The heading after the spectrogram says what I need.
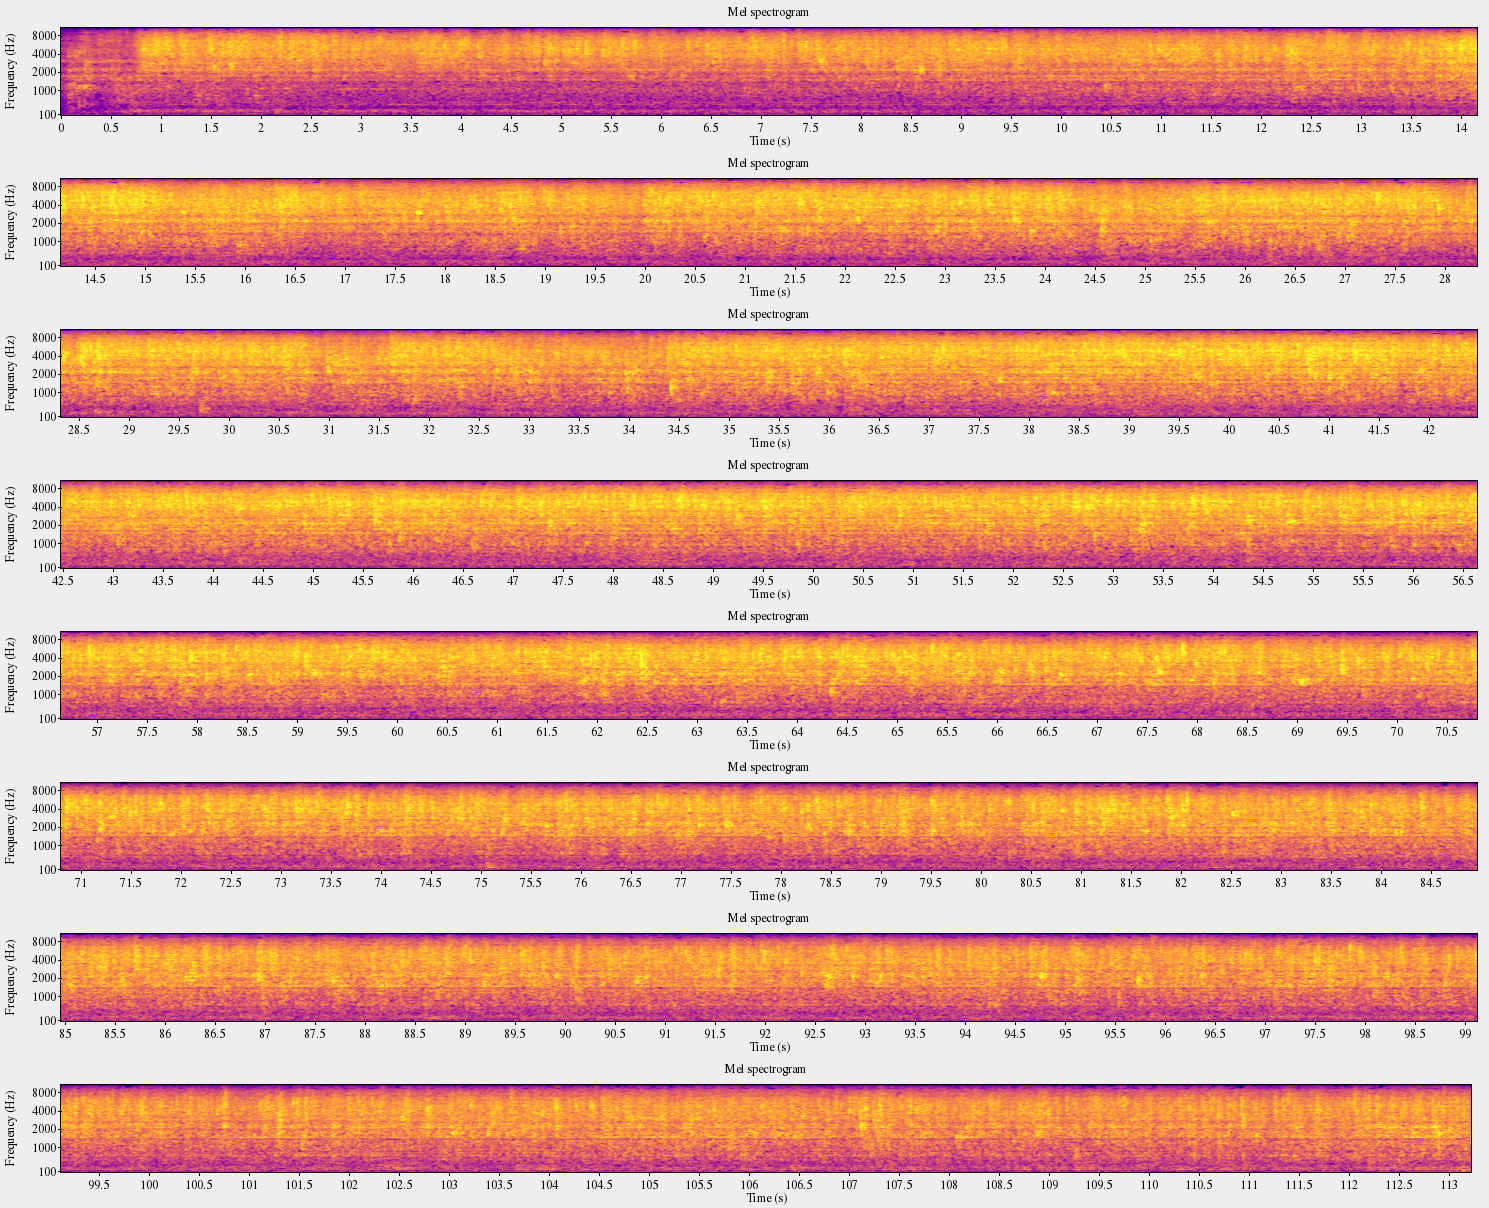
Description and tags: filiing up the tub
The sound of a tub being filled with water.
tub, splashing, filling-a-tub, water-sounds, water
